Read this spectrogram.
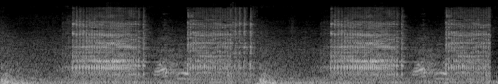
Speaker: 第一，打方向盘的时候嘎吱嘎吱响，不要花钱去修方向机，你直接花80块钱把减震器上面的平面轴承给它换掉，问题立马解决。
